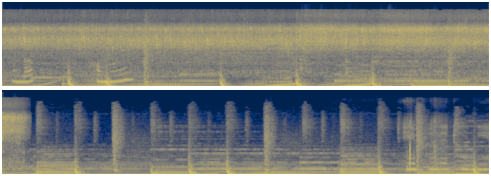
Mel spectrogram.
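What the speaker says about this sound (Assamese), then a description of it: "তেলতে অকণমান দেৰি ভাজি থাকিম বিলাহীখিনি অলপ কমি যোৱাকৈ ভাজি থাকিম" Chopped tomatoes, ginger and garlic frying in hot oil for chicken biryani, a loud, close sizzle with stirring clatter; the hiss drops away midway, leaving intermittent scrapes and crackles.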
